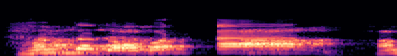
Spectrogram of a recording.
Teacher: হলকের দূরবর্তী অংশ হইতে দুটি হরফ উচ্চারিত হয় হামজা হা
